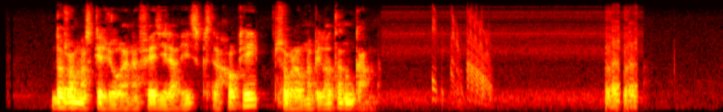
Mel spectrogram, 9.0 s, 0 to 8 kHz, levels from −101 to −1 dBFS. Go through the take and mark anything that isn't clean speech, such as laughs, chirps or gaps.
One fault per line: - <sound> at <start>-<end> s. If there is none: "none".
- chirp at 5.4-6.2 s
- laugh at 7.6-8.0 s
